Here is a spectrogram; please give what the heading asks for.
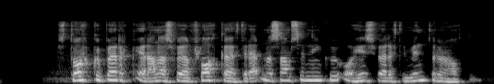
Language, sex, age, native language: Icelandic, male, 40-49, Icelandic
